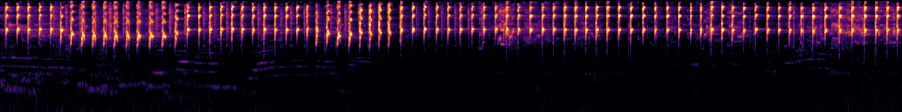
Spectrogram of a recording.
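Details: Lovebird in loud song for training other birds: long rapid train of high metallic chirps, about four per second, briefly thickening into a harsher burst midway, with faint lower chatter early on.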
